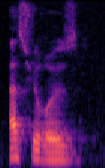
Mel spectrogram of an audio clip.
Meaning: female equivalent of assureur
- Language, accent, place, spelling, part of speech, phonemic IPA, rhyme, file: French, France, Lyon, assureuse, noun, /a.sy.ʁøz/, -øz, LL-Q150 (fra)-assureuse.wav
